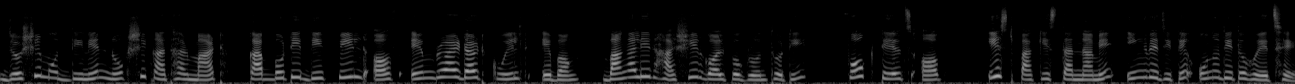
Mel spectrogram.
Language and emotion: Bengali, neutral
